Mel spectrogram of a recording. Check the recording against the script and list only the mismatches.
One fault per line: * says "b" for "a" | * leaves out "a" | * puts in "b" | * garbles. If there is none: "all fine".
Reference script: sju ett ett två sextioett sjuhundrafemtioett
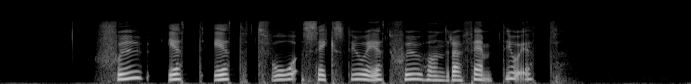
all fine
